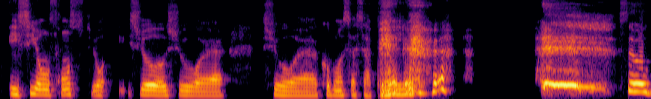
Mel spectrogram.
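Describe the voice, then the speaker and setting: Motivational woman host, mellow and dry. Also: sits low, no room sound. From Africa. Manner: emphatic, repetitive, motivational, mixes in English phrases. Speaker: live show host and coach. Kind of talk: live stream monologue. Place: France.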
